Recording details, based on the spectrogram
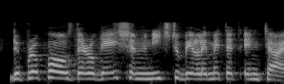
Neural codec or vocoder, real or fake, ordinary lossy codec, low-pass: none; real; AAC, 48 kbps; 7.2 kHz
